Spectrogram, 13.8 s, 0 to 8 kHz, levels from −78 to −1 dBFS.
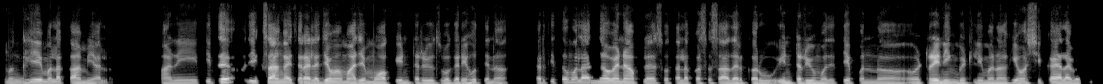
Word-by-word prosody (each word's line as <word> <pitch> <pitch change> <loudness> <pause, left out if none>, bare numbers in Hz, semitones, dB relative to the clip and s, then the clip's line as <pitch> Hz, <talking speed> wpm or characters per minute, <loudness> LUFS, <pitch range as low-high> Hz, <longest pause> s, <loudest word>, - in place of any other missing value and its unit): मग 135 +1 -5
हे 150 0 +3
मला 145 -1 0
कामी 125 -2 +1
आलं 110 -1 -6 0.7
आणि 130 +1 -3
तिथं 165 +5 +4 0.3
एक 160 - -5
सांगायचं 145 0 +4
राहिलं 135 -1 +4
जेव्हा 140 0 +4
माझे 135 0 +2
मॉक 125 -1 +1
इंटरव्ह्यूज 125 -1 -2
वगैरे 125 0 -1
होते 135 -2 -3
ना 115 +3 -4 0.4
तर 135 - -3
तिथं 145 +3 -4
मला 155 -1 +2 0.2
नव्यानं 140 0 +5
आपल्याला 135 +1 +1
स्वतःला 130 -1 -4
कसं 130 +1 -5
सादर 120 -1 +1
करू 120 0 -1
इंटरव्ह्यूमध्ये. 125 -2 0
ते 135 +3 -3
पण 130 -1 -5
अ, 120 0 -3
ट्रेनिंग 130 0 +5
भेटली 125 0 -3
म्हणा 120 0 0
किंवा 135 +2 0
शिकायला 130 -1 +2
भेटलं. 115 -2 -6
130 Hz, 155 wpm, -23 LUFS, 125-140 Hz, 0.7 s, नव्यानं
